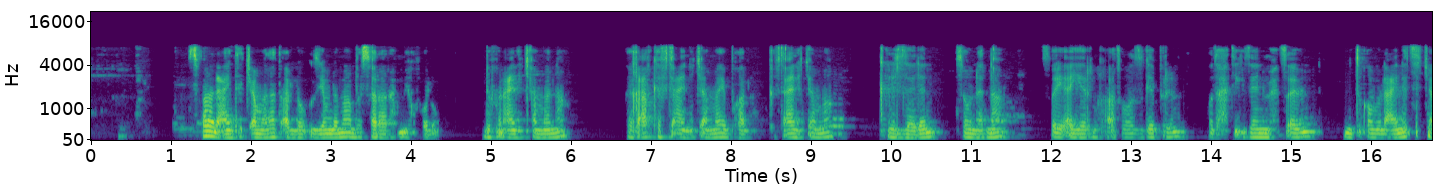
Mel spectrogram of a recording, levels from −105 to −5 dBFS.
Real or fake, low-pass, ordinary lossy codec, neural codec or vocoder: real; 7.2 kHz; Opus, 64 kbps; none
